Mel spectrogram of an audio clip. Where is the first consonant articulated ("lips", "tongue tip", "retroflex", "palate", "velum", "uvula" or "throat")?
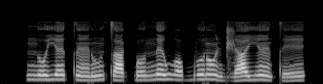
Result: tongue tip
